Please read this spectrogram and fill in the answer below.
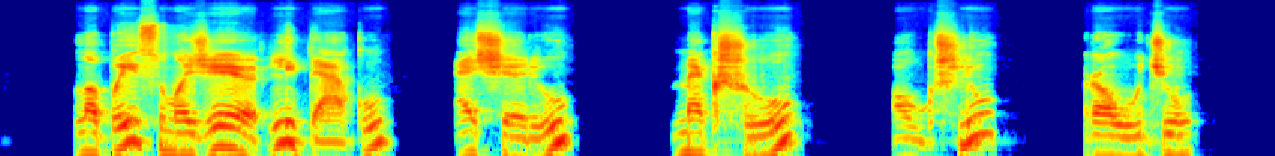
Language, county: Lithuanian, Vilnius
